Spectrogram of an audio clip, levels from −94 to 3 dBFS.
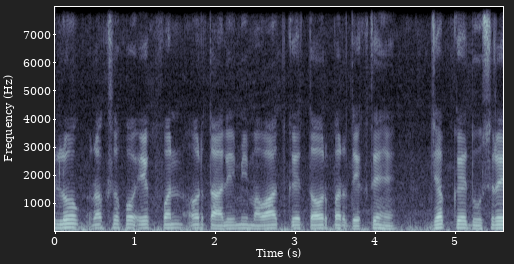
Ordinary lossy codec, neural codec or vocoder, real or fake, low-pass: none; none; real; none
